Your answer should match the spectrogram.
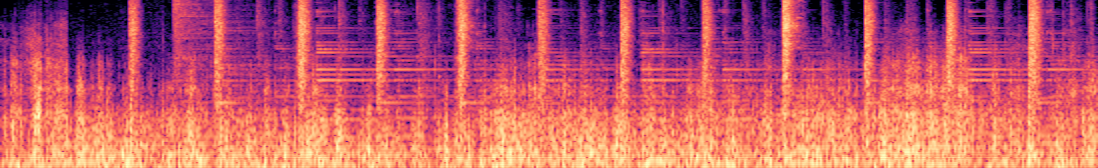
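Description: Strong wind buffeting a GoPro action camera's microphone in a heavy low rumble. About a second in, background music with a steady beat comes in over it.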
